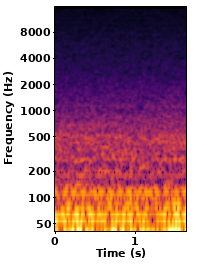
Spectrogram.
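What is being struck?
Nothing is struck.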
